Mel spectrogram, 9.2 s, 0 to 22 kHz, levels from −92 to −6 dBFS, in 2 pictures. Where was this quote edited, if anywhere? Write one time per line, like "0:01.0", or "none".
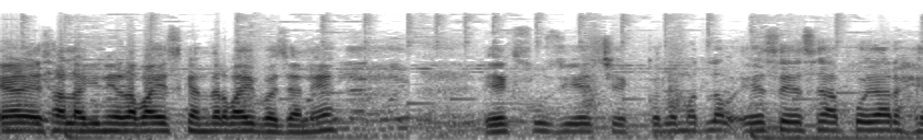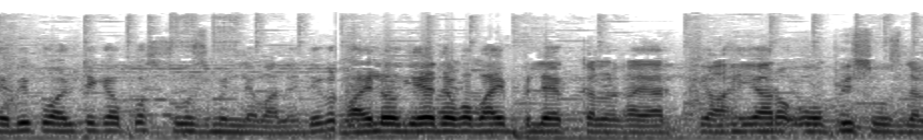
0:02.1
0:06.3

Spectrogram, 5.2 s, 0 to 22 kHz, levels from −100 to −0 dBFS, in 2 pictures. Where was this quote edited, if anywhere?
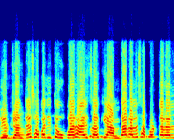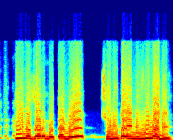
0:02.8

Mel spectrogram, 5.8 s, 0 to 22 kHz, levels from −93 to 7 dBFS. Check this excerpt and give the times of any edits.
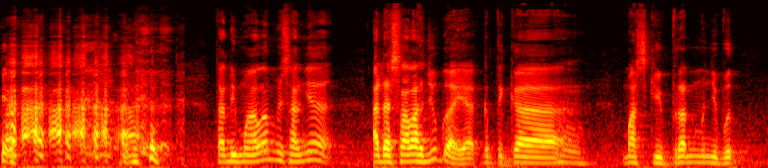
0:01.4

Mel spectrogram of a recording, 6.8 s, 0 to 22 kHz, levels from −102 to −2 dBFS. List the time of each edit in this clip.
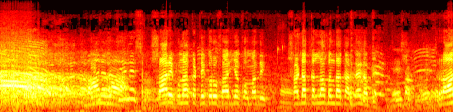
0:02.0

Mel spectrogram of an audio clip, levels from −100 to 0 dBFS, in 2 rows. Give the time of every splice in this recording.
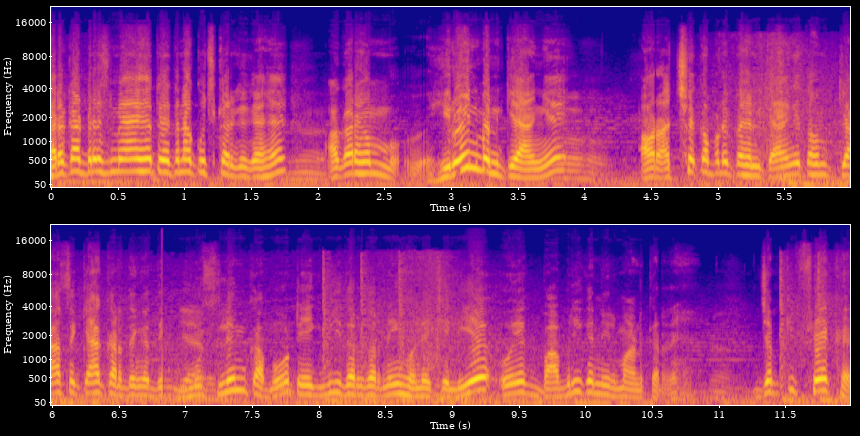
0:06.8

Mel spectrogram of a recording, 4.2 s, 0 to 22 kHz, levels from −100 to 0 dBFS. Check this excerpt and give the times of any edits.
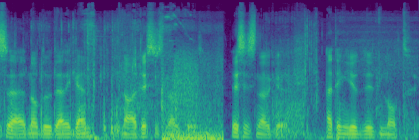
0:01.0
0:03.0

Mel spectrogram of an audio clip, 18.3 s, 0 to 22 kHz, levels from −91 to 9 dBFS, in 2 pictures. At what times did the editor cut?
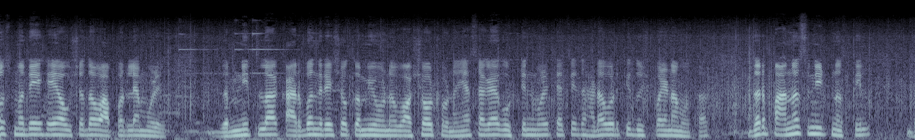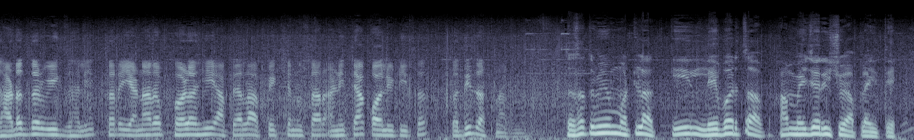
none

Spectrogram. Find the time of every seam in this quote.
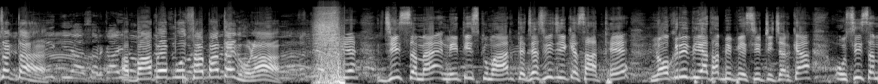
0:03.2

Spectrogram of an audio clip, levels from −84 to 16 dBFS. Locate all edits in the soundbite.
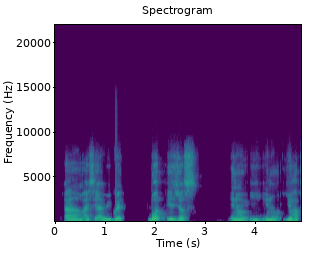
none

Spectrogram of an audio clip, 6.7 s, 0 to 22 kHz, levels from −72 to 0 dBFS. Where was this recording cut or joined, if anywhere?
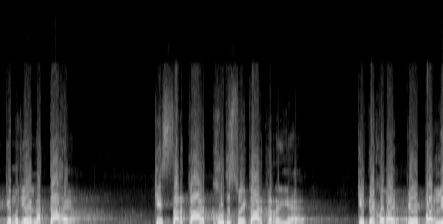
none

